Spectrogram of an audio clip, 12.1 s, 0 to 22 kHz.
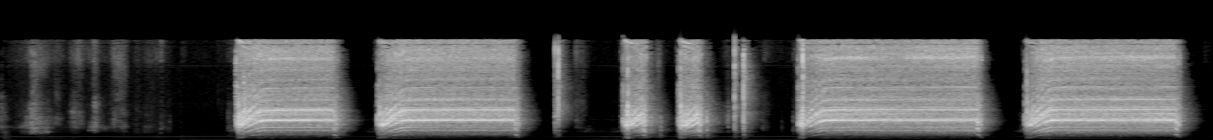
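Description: Cordless impact wrench free-running with no socket or load, powered by a DIY 18650 battery pack. There are four trigger pulls of one to two seconds each, the motor whine rising as it spins up and then holding steady, with a few short blips between the second and third.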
